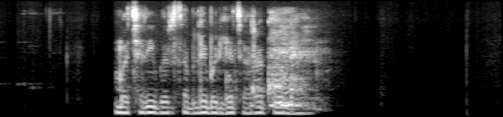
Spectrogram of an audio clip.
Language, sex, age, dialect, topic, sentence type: Chhattisgarhi, male, 18-24, Northern/Bhandar, agriculture, question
